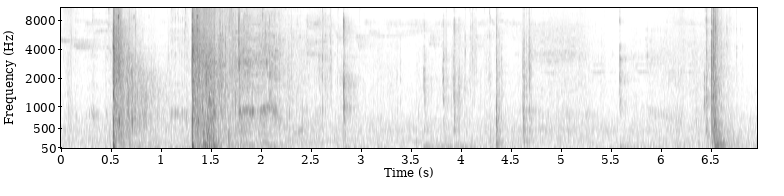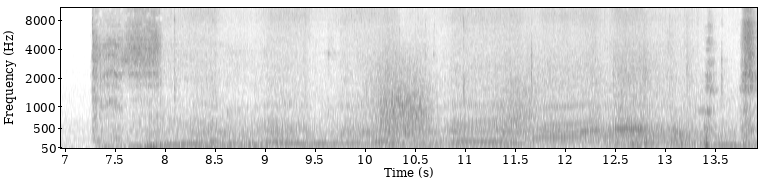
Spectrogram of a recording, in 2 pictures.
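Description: A car driven in the zombie survival video game State of Decay 2: scattered clicks and thumps give way to a steady engine drone that rises and falls with revving, fairly loud and continuous over the last half.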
